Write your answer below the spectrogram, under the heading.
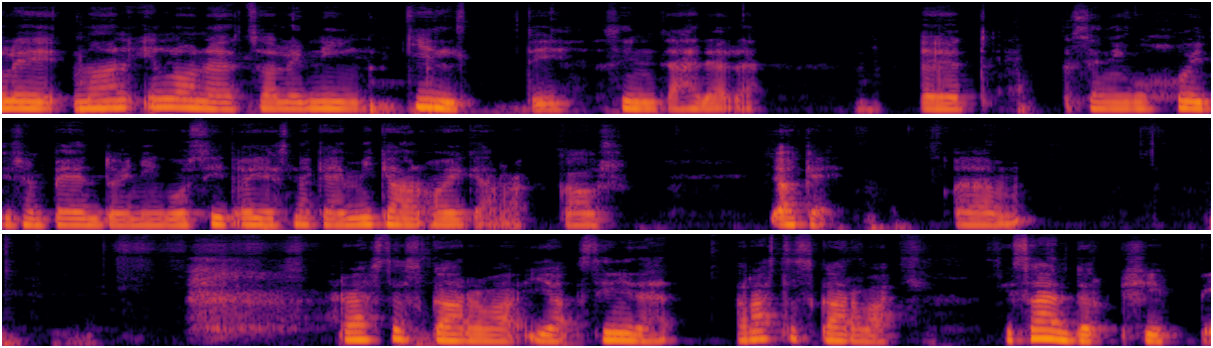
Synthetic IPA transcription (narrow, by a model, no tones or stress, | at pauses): olimɑnḭloneet̪seoliniːŋkilt̪ːi | sint̪æhdḛlːæ̰ | et̪seniːŋkuhhoit̪isempent̪uijniːŋkusiːt̪o̰jesnækeːmikæonʔo̰ikeɑ̰rɑ̰kːɑus | jɑokei | əm | rɑst̪ɑskɑrʋɑjɑsint̪æ | rɑst̪ɑskɑrʋɑ | jɑsɑint̪urkːʃipːḭ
